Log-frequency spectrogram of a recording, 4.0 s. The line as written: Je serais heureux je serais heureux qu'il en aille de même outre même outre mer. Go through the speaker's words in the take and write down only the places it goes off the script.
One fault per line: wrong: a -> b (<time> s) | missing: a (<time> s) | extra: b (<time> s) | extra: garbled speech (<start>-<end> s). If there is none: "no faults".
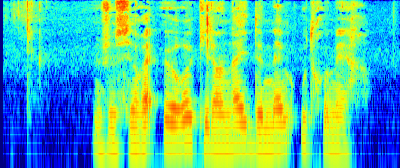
missing: je serais heureux (1.9 s)
missing: même outre (3.3 s)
